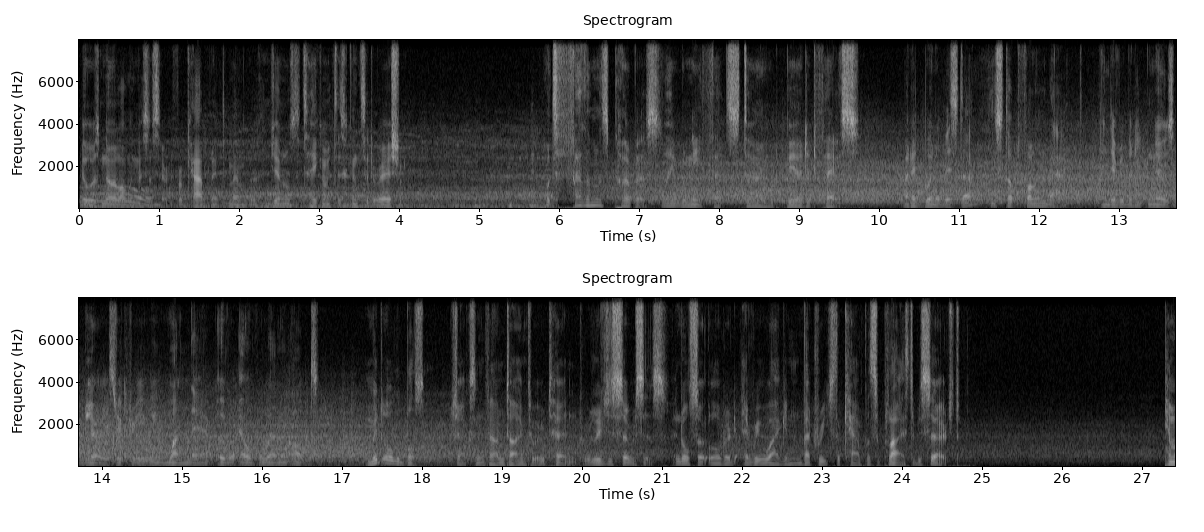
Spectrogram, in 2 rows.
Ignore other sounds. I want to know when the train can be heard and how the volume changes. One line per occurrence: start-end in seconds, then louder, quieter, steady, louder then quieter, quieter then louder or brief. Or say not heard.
0.0-27.3 quieter.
